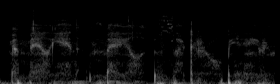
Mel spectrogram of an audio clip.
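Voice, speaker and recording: A woman whispers in a soft-spoken way. Loud background noise is present. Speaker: ASMR-style creator. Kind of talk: soft reading aloud of an article. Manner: close soft ASMR whisper, reading aloud. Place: home room. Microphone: studio mic.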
